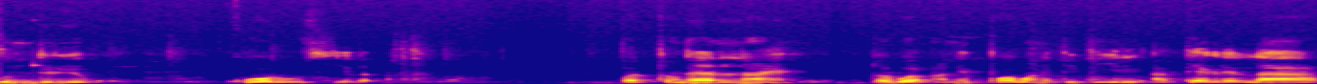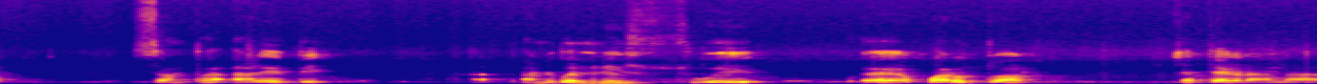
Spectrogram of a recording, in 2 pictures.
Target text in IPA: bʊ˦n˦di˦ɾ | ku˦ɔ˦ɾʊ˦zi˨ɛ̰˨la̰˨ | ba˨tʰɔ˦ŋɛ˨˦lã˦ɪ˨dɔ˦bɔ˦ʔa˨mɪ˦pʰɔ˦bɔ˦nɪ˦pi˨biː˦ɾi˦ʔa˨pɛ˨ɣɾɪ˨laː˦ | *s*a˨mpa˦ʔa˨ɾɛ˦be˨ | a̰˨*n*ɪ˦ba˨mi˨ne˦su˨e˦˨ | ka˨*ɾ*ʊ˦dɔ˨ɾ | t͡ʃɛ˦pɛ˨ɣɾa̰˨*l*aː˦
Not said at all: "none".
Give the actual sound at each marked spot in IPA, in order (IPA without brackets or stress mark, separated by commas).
s, n, ɾ, l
